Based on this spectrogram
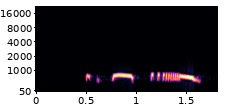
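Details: A single cooing phrase from a spotted dove kept as a lure: soft short hoots, a longer even coo, then a rolling falling coo, clean and without other sounds.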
